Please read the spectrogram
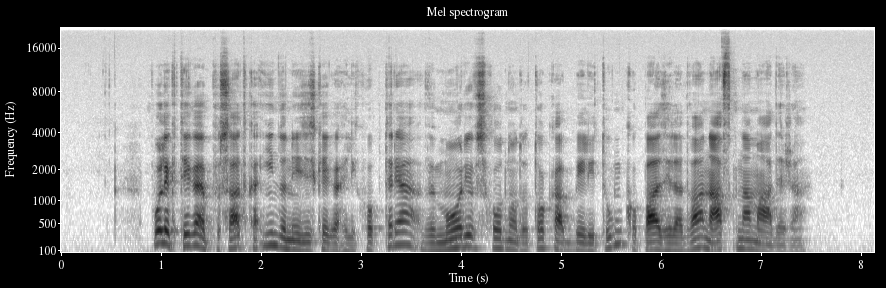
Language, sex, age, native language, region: Slovenian, male, 30-49, Slovenian, Drava region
